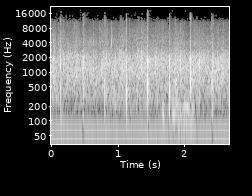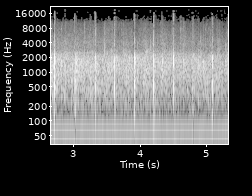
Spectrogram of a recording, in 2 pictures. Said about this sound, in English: But I wanted to just have the entire room give Dr. Tremper a round of applause for really creating this.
